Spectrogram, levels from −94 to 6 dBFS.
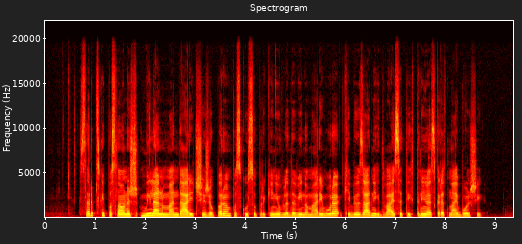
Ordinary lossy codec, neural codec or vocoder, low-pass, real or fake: none; vocoder, 44.1 kHz, 128 mel bands, Pupu-Vocoder; 19.8 kHz; fake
